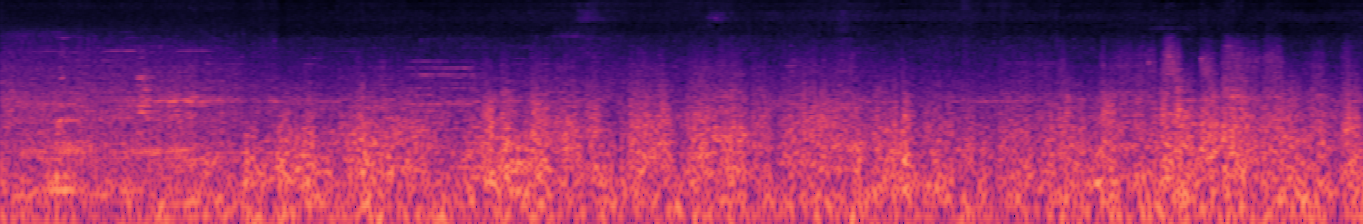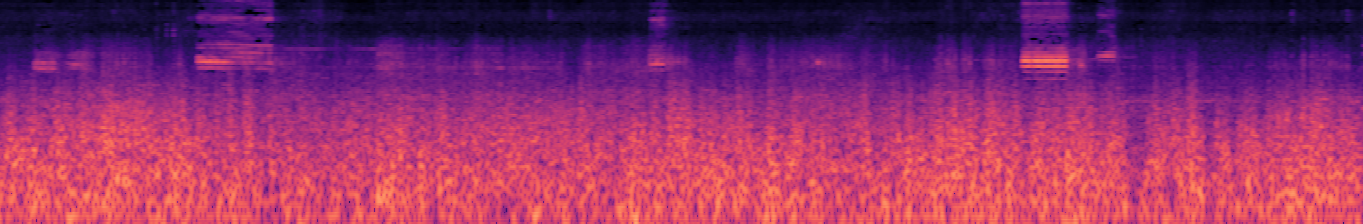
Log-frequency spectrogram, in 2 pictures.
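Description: Wind rumbles and buffets steadily against a moving vehicle.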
